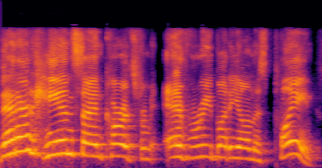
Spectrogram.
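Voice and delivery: high-pitched exasperated outburst; acted-out upset insistence; distraught protest. Distressed retort about discarded cards.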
